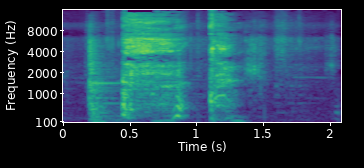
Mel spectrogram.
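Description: A person coughing loudly close to the microphone: a few harsh bursts within the first second and a half, the middle one the longest and loudest.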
